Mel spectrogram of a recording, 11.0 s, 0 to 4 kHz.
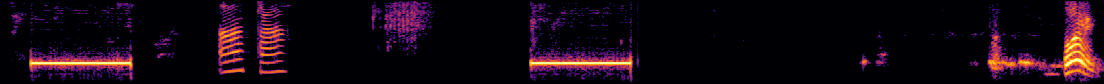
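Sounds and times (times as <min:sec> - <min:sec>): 
telephone busy tone of a dropped phone call: 0:00.3 - 0:01.3, 0:05.3 - 0:06.3
speech: 0:02.2 - 0:03.0, 0:10.6 - 0:11.0.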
